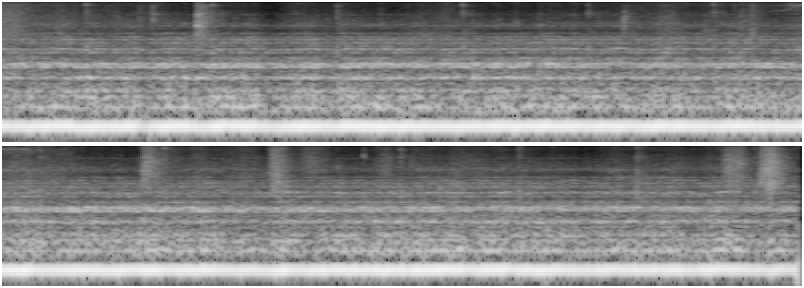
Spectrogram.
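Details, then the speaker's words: Diesel parking heater on first bench test before installation, muffler not yet fitted: steady low roar, constant hum and faint even ticking, no surging or sputter; burner lit and running normally. "So you guys hear that? She's starting to roar a little."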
